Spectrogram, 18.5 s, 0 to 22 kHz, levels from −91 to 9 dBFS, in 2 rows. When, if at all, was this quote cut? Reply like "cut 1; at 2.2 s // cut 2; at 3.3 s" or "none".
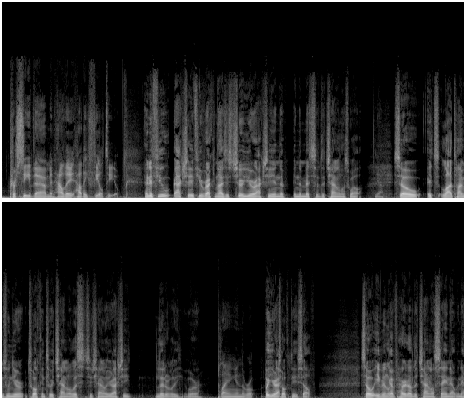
cut 1; at 14.8 s // cut 2; at 17.0 s

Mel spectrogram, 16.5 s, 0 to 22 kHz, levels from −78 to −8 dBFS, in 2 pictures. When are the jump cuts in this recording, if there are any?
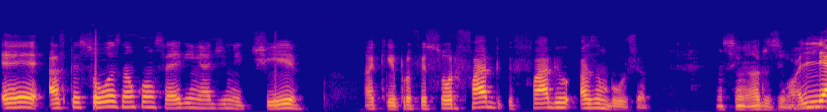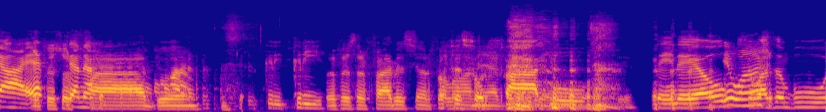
cut 1; at 5.1 s

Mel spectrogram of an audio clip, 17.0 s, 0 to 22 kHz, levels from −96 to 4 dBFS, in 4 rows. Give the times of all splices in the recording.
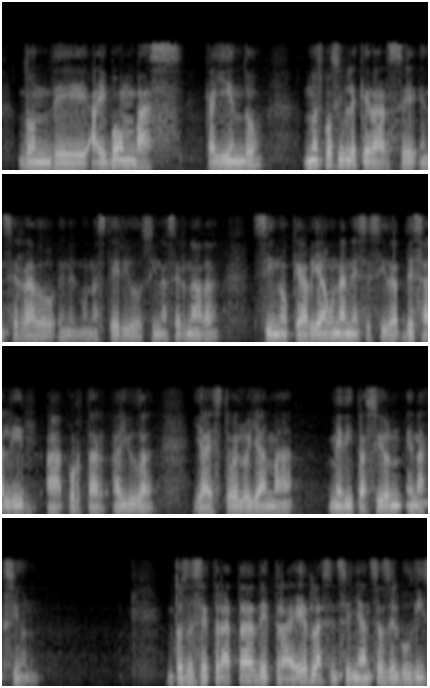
none

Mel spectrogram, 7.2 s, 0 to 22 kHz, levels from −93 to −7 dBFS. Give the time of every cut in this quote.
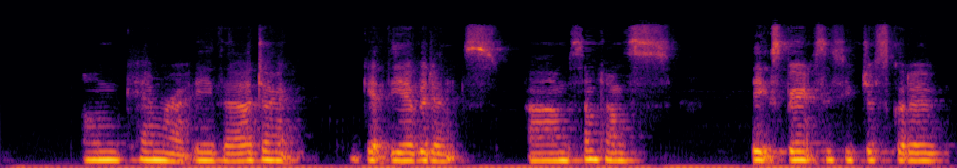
none

